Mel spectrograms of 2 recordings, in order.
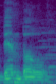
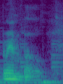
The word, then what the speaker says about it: Brembo: so let's take a look at these uh Brembo I know I call them Bimbo in the uh last segment they're actually pronounced Brembo plastic caliber covers which these are not the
